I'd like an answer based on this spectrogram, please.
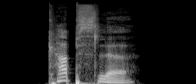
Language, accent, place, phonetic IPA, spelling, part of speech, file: German, Germany, Berlin, [ˈkapslə], kapsle, verb, De-kapsle.ogg
- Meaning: inflection of kapseln: 1. first-person singular present 2. singular imperative 3. first/third-person singular subjunctive I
